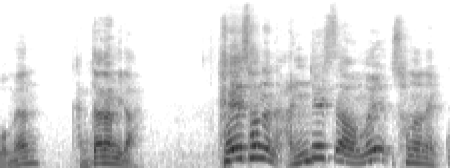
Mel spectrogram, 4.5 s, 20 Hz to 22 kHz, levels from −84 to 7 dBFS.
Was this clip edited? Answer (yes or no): no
